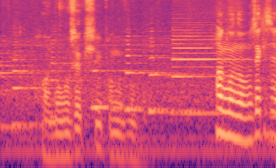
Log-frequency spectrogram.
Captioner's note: whispering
